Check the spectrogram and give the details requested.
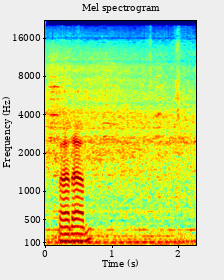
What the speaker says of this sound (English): figures I start recording and lawnmowers start.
